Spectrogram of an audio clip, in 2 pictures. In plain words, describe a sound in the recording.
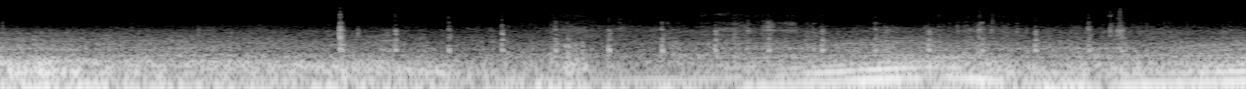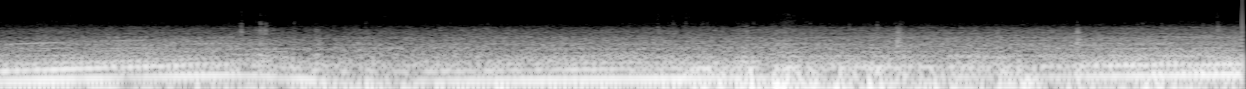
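A car engine hums low inside the cabin and rises as the car speeds up.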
